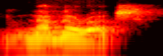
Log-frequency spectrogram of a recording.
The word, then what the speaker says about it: Gnanaraj: I can introduce Antony, I'll pronounce it correctly, Gnanaraj. Okay, smiling. I think I'm getting better. No, that's correct.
